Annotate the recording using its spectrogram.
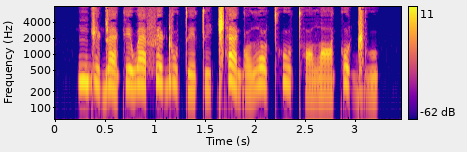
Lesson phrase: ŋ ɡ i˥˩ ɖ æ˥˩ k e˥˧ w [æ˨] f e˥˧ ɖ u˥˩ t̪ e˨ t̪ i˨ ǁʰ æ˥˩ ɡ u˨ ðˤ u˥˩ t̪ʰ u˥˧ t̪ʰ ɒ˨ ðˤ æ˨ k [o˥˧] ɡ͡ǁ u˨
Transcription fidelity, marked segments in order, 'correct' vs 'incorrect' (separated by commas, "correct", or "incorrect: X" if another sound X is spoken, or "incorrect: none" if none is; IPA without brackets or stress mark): incorrect: æ˥˧, incorrect: o˥˩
